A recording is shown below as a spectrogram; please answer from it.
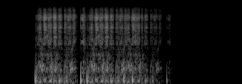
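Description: Writing sound effect: a pen scratching across paper in two strokes, a short one and then a longer one, stopping short of the end.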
